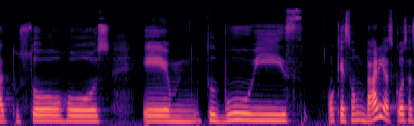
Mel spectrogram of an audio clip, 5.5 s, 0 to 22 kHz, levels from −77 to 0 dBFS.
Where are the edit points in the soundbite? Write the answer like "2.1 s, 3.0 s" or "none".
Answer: 4.2 s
